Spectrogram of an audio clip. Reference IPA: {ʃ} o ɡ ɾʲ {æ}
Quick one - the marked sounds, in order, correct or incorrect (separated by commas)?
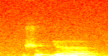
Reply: correct, incorrect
